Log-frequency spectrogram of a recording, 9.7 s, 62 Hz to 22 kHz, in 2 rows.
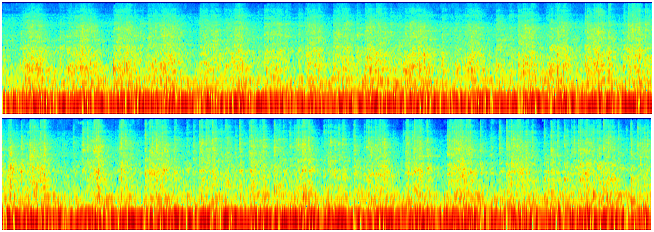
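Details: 2004 New Edge Ford Mustang V8 running again, recorded on a phone mic: a lumpy, choppy idle with a loping beat and short rev blips, the rough rhythm typical of big aftermarket cams.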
